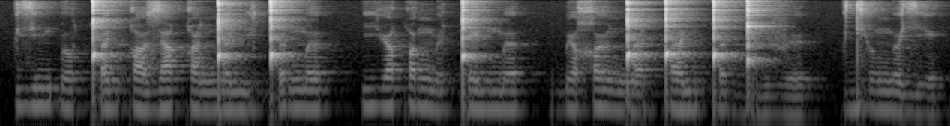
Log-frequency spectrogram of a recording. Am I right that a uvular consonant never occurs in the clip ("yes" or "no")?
no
